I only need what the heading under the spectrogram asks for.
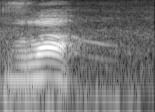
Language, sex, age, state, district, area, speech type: Gujarati, male, 60+, Gujarat, Ahmedabad, urban, read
